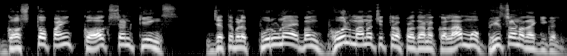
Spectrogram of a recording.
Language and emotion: Odia, angry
